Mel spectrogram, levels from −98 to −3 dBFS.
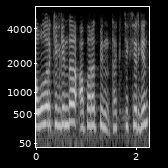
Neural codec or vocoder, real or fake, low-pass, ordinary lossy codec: none; real; 5.4 kHz; none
